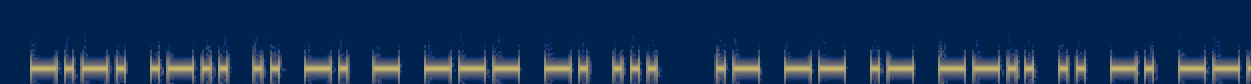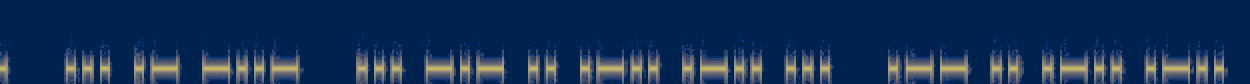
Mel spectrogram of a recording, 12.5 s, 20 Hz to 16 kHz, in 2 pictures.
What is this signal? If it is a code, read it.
Morse code, heard as a keyed tone, about 28 wpm, 700 Hz. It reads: CLINTONS AMAZING SAX SKILLS WILL
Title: Pangram Challenge v2 - 28wpm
